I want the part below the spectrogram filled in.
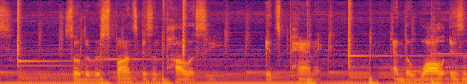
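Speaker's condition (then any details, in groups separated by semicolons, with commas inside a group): No condition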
